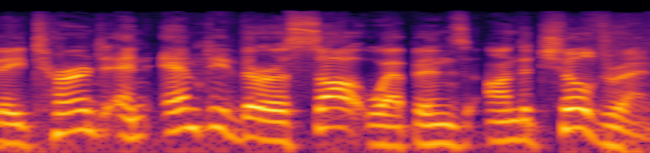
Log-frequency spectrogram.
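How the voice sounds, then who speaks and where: Over background music, a man delivers his words at a moderate pace, his intonation lively. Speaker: TV news reporter. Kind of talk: TV news report narration.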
